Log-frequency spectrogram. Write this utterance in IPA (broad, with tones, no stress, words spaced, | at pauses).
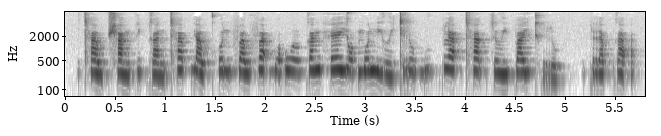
tʰa˩˦wt͡ɕʰa˩˦ŋki˨˩t̚ka˩˦n tʰa˦˥p̚ja˩˦wkʰo˦˥nfa˦˥w fa˥˩ʔbɔ˦˥ʔwɤː˧ ka˥˩ŋhɛː˥˩ jɔ˥˩ʔmo˥˩njɯː˩˦jtru˥˩ʔ bu˥˩k̚pla˥˩ʔ tʰa˥˩k̚sɯː˧j pa˥˩jkʰru˨˩k̚ | pra˦˥p̚ka˦˥ʔ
